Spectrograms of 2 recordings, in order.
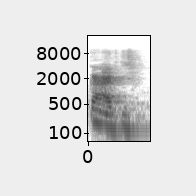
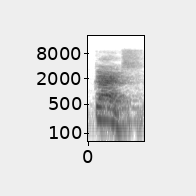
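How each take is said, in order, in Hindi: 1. इस शब्द का अंत एक घोष z ध्वनि से होता है। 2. इस शब्द का अंत एक अघोष s ध्वनि से होता है। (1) "not cats" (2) "it produces sound so. So the pronunciation is cats"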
